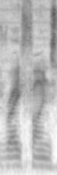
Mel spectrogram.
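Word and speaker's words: Ralph Fiennes: I don't know whether this counts as Ray Fiennes trivia, Josie, because it says his name rhymes with safe signs.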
